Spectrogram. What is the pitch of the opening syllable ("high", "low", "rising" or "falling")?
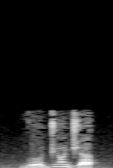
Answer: rising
